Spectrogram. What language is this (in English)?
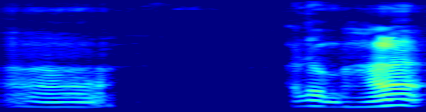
Kannada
